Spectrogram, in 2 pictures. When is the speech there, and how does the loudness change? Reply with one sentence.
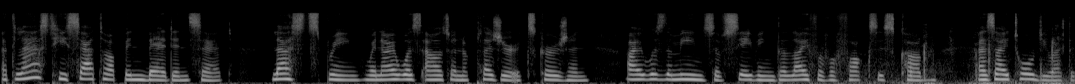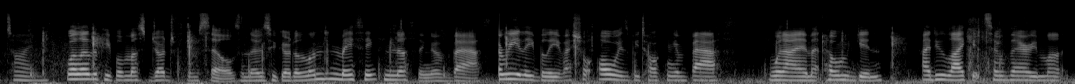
The speech can be heard from 0.0 to 21.4 s, at a steady volume.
